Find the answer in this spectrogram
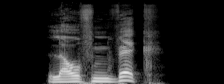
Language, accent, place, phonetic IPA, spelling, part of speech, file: German, Germany, Berlin, [ˌlaʊ̯fn̩ ˈvɛk], laufen weg, verb, De-laufen weg.ogg
- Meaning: inflection of weglaufen: 1. first/third-person plural present 2. first/third-person plural subjunctive I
